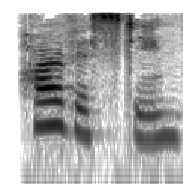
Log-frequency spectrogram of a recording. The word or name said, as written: harvesting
